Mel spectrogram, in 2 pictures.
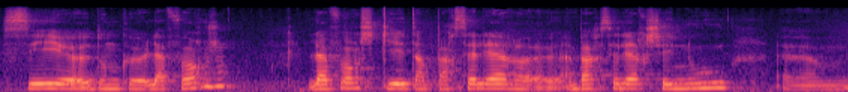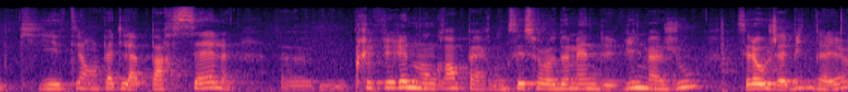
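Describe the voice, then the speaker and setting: The speech runs at a moderate pace with fairly even intonation and long, frequent pauses. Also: woman, medium pitch for a woman. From southern France, Narbonne (Languedoc). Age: 20s. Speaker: wine company creative director. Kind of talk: interview.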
